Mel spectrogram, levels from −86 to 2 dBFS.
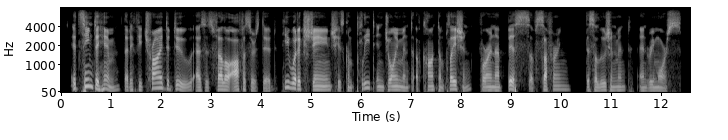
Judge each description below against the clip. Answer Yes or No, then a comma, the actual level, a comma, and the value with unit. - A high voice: No, low, 115 Hz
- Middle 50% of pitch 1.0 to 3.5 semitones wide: No, average, 3.9 semitones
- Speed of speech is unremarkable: Yes, average, 150 wpm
